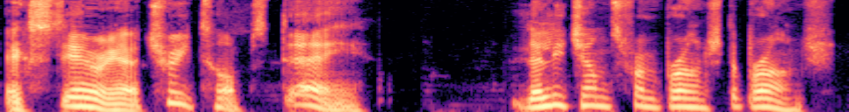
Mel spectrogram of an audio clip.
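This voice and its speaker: A man with a husky voice reading scripted screenplay action as the narrator of a table read. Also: high voice, expressive, slow pace, dry recording, studio quality.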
